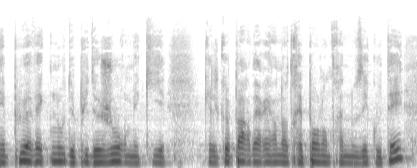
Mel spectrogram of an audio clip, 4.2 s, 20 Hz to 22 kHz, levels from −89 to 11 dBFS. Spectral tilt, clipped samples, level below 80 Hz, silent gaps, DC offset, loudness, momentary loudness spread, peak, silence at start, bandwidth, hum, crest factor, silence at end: -8.5 dB/octave; under 0.1%; -60 dBFS; none; under 0.1%; -29 LUFS; 11 LU; -10 dBFS; 0 s; 12 kHz; none; 18 dB; 0.05 s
